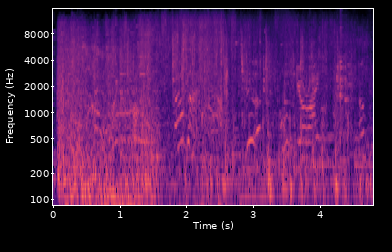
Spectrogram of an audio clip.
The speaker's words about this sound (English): And this person is mad at that person, and that person starts yelling at everyone until a literal car crashes through the house.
